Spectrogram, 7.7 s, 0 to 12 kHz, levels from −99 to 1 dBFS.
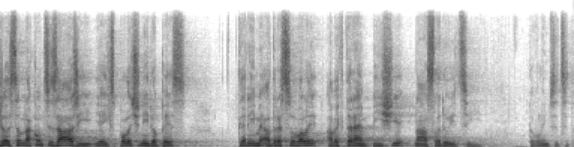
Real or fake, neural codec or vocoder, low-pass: real; none; 10.8 kHz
